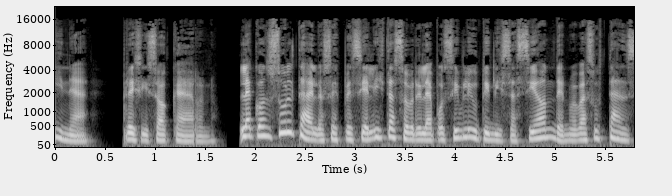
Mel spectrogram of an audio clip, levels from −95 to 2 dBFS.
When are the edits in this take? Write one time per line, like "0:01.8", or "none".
none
